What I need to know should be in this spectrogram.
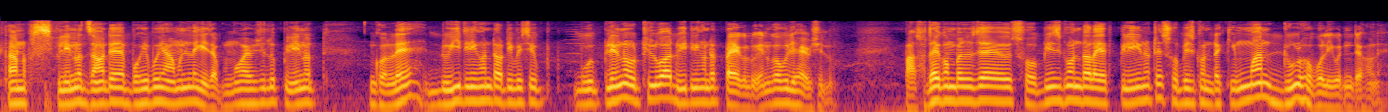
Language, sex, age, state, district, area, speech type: Assamese, male, 30-45, Assam, Nagaon, rural, spontaneous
